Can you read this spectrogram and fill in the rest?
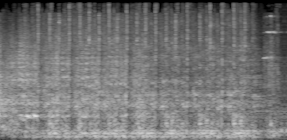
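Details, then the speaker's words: Square-body Ford Ranger engine reassembled with new heads (fitted to fix a coolant-in-oil issue), an early start attempt after smoke was seen: ragged, uneven firing that stumbles and fades within seconds. Rough running, blamed on the distributor. "Well, that would be the issue. It's the distributor again. Always the distributor."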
